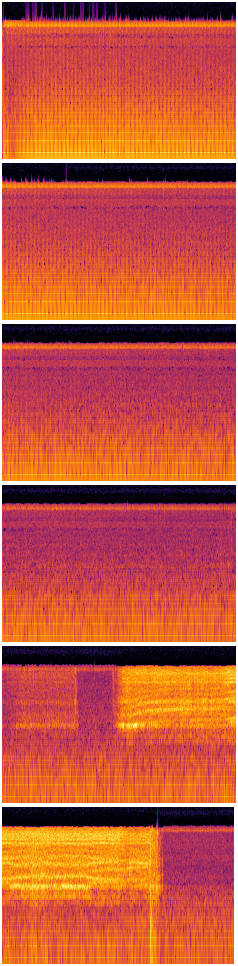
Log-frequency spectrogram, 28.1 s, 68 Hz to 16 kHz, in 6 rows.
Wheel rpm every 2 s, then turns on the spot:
0, 0, 0, 0, 0, 0, 0, 0, 0, 10, 50, 160, 160, 30.
18-20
